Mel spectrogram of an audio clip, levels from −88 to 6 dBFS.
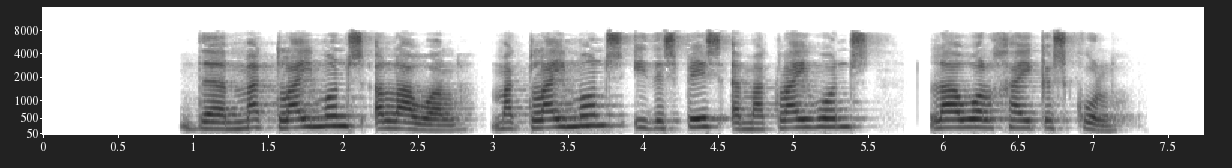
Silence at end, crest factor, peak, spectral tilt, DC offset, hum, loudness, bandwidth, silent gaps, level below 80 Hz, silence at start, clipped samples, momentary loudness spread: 0.55 s; 16 dB; -2 dBFS; -2 dB/octave; under 0.1%; none; -16 LUFS; 8.4 kHz; none; -66 dBFS; 0.9 s; under 0.1%; 8 LU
